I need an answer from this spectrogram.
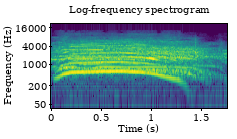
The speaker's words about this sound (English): and welcome to the second half, or if you're listening at home, part two of the Monkey Tennis Live Alpha Papa special, recorded live at the Prince Charles Cinema in Leicester Square, London, where our audience will now make a short amount of noise.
